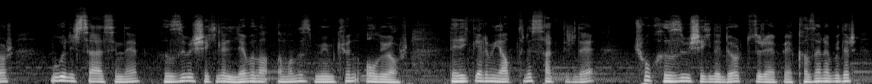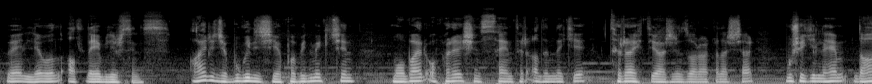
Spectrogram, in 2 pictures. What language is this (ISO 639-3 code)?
tur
